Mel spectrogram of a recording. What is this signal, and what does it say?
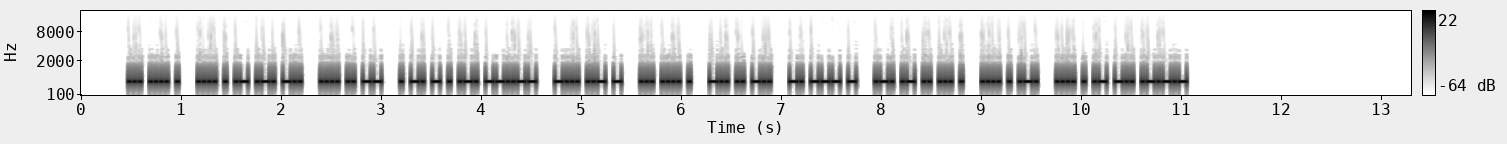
Morse code, heard as a keyed tone, about 44 wpm, 700 Hz. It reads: SHE HEARD HIM ENTER, BUT SHE DID NOT RAISE HER HEAD.
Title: Sentences from Top 1400 Words 45wpm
